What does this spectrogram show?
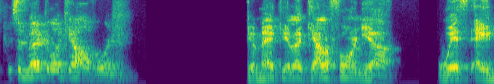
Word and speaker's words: Temecula: Greg is an experienced real estate investor who lives near, I should have asked you how to pronounce the city there, Greg. It's Temecula, California.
